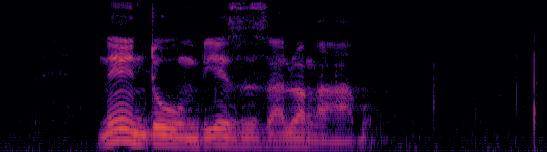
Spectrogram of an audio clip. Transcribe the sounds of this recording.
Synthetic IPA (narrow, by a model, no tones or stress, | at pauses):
neːntʼumbʱiezizalwaŋɡʱaːɓɔ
